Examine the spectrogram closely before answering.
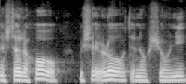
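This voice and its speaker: The delivery is fairly slow, with fairly even intonation and a dark, mellow tone. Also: man. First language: Mohawk. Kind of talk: public talk. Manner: halting, with repetitions.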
